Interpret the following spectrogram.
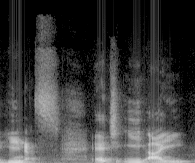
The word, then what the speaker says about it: heinous: आगे बढ़ते हैं हम, और जो नेक्स्ट वर्ड है हमारे पास वो है हीनस, HEINOUS। पहले तो स्पेलिंग पे ध्यान दें, EI है इसमें, IE नहीं है, हीनस।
